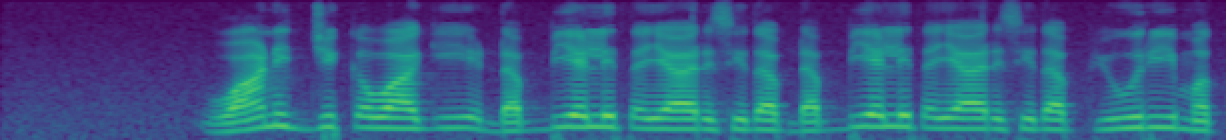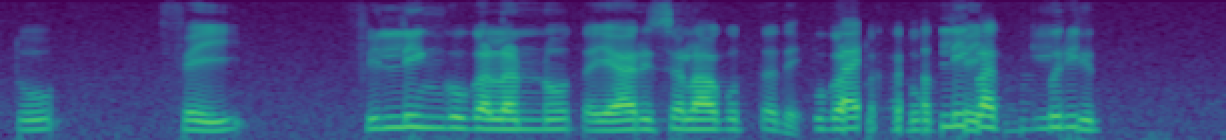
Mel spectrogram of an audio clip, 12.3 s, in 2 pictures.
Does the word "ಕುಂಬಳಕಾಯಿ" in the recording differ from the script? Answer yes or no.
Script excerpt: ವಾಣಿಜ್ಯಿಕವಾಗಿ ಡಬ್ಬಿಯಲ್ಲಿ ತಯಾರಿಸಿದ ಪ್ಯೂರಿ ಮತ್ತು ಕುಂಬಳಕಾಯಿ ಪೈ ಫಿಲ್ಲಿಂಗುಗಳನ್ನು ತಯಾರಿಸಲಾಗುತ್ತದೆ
yes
